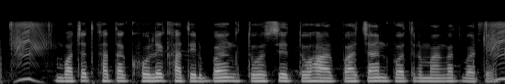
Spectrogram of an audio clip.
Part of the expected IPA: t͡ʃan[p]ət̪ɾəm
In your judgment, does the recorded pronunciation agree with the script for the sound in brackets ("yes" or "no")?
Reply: yes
